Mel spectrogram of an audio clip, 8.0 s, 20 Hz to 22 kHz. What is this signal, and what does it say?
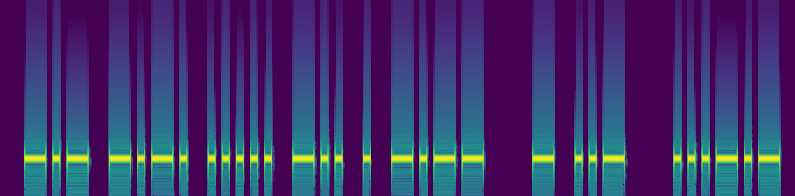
Morse code, heard as a keyed tone, about 17 wpm, 700 Hz. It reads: KC5DEY TU <SK>
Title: Practice QSO - Exchange 4 - Ending - 17wpm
